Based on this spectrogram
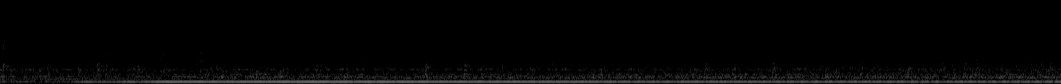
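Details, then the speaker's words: Whirlpool/Roper washer after the brake and clutch repair: smooth low hum as the drum spins up, steady even run with no clunks or grinding, then a smooth stop without jerking. Normal spin and stop. "That's how it should be. You can see how the machine it comes to a nice, smooth stop, not jerking, and that's how it should be."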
